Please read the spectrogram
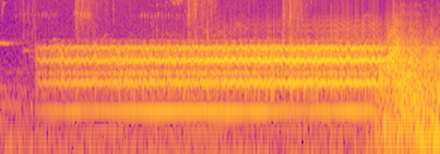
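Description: A sustained synthesized chord of several steady pitches swells in loudness, then breaks off near the end into a sudden broad crash.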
